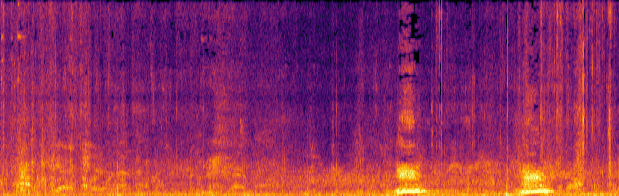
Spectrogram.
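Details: Dogs playing a little rough together at a dog park at sunset, among them German Shepherd, Golden Retriever, Australian Shepherd and Rhodesian Ridgeback; after quiet background chatter, two loud sharp barks come about a second apart near the end.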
